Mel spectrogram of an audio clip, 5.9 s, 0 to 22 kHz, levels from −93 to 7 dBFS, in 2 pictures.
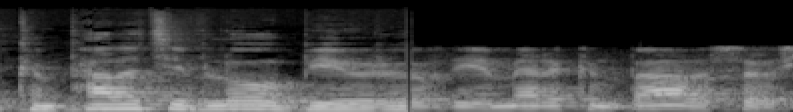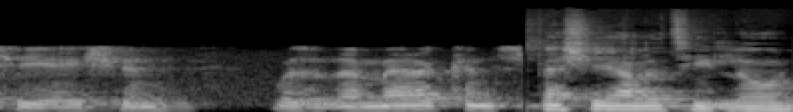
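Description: At 1.52 s a 20 ms gap precedes a sudden dull, boxy turn, likely an input switched to a poorer device. Until 4.95 s the speech is a few decibels quieter, spectrogram energy stops dead above 3.8 kHz, and a new faint noise floor appears.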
